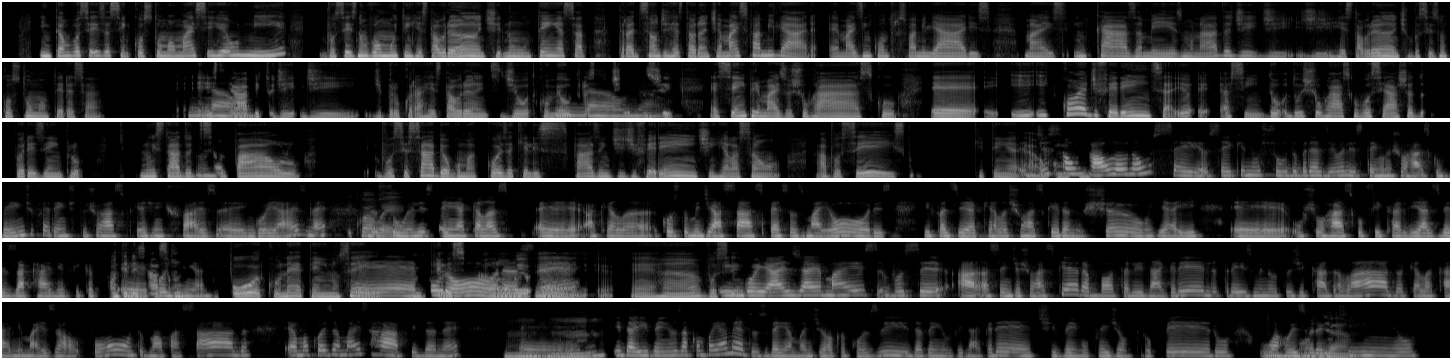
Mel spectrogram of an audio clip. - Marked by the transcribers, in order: tapping
- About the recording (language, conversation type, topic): Portuguese, podcast, Qual é o papel da comida nas lembranças e nos encontros familiares?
